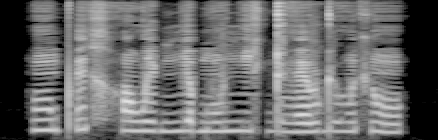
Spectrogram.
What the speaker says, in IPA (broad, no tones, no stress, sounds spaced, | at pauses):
ũ pʼ ẽ x h ɔ̃ w i ɖ ɲ a b ũ v ɲ ɛ ç ɖʱ ɛ v ɖʱ ũ ʃ ũ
